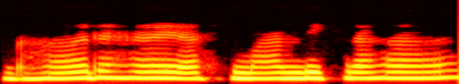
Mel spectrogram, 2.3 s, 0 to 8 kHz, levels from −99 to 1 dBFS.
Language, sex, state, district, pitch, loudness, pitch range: Hindi, female, Bihar, Purnia, 215 Hz, -16 LUFS, 205-220 Hz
